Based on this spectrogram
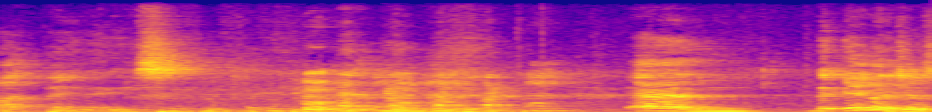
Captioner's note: audience laughing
